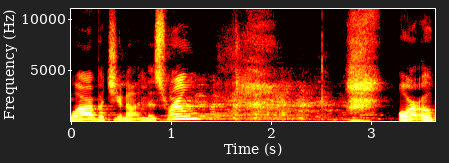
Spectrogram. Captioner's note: audience laughs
